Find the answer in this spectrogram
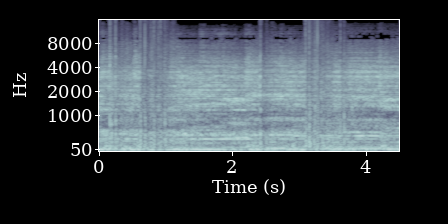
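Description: Fireworks display: aerial shells bursting with several sharp bangs and crackles over the hiss of ground fountains, with music playing throughout.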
